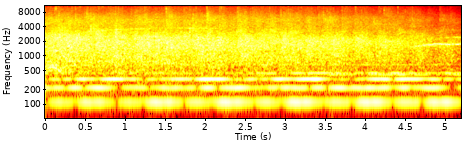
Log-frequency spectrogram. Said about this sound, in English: That was the patheticest golf clap for the word of God I've ever heard in my life.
